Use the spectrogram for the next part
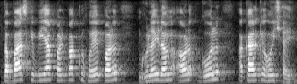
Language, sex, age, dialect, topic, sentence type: Magahi, female, 18-24, Western, agriculture, statement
